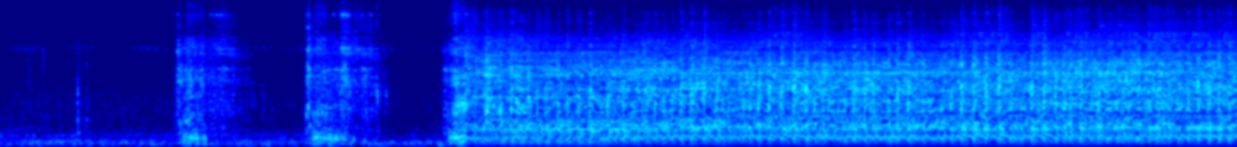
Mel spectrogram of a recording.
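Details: Ryobi string trimmer, about four years old, pulled from trash, two-stroke with rebuilt air box: two pull-start rasps, then it fires and holds a steady high buzzing run without sputtering; runs healthy.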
